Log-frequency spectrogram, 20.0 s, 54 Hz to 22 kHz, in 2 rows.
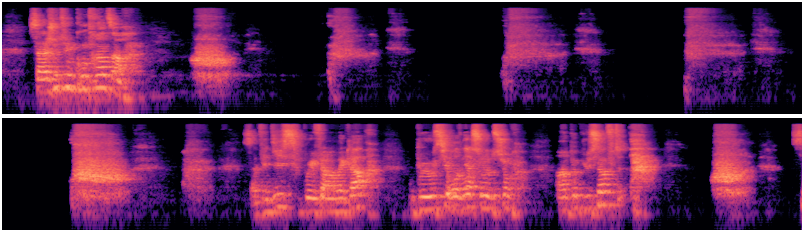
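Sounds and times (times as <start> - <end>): man breathing out forcefully: 2.3 - 3.3, 4.0 - 5.1, 6.2 - 7.6, 8.5 - 9.8, 10.8 - 13.0, 18.3 - 19.8.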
